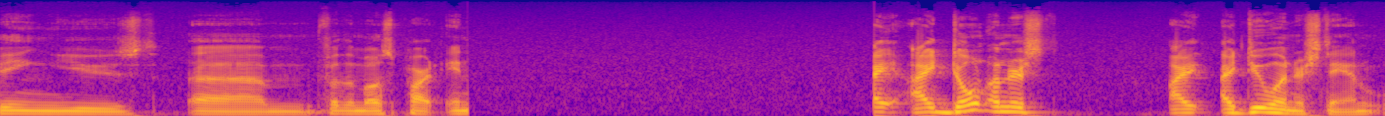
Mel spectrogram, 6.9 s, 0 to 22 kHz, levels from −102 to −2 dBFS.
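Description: From 2.34 to 4.37 s, after "for the most part", an audio dropout to a faint residue leaves abrupt hiss, likely from an upstream signal break.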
